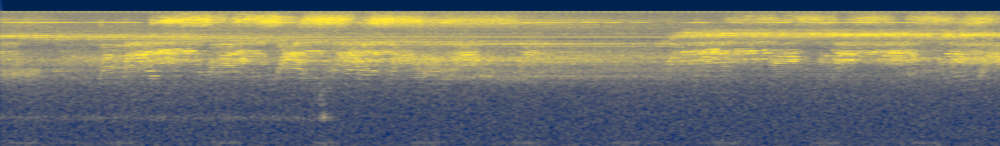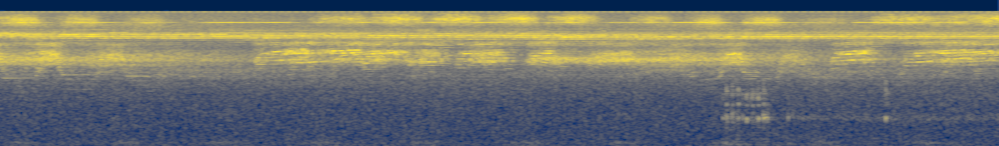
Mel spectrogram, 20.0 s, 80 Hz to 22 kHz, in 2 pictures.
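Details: Minminzemi, robust cicada, recorded 24 July 2016: a loud, shrill, continuous buzzing song throbbing in regular pulses, with the pitch shifting upward partway through. A background insect chorus is heard, with a faint knock near the end.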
